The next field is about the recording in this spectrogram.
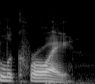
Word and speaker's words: LaCroix: It's pronounced LaCroix because it's from Wisconsin.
